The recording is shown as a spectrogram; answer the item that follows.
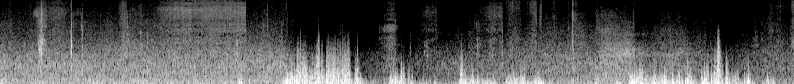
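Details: Outdoor wind noise with crunching footsteps and rustling, likely walking through snow, and no clear animal call.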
